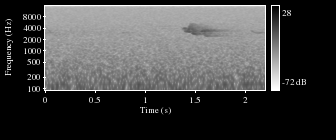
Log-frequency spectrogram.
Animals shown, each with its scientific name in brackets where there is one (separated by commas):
Red-eyed Vireo (Vireo olivaceus)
